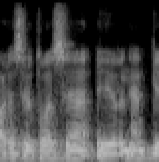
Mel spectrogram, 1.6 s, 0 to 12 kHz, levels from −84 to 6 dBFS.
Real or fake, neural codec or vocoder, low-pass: real; none; 10.8 kHz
